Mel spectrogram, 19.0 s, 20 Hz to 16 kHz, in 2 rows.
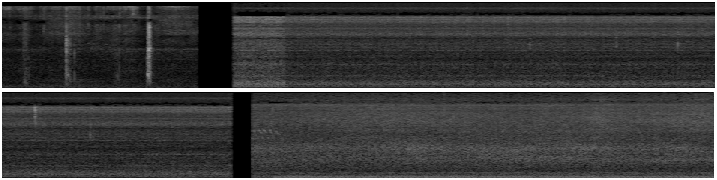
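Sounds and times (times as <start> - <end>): fire rushing: 13.3 - 19.0.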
